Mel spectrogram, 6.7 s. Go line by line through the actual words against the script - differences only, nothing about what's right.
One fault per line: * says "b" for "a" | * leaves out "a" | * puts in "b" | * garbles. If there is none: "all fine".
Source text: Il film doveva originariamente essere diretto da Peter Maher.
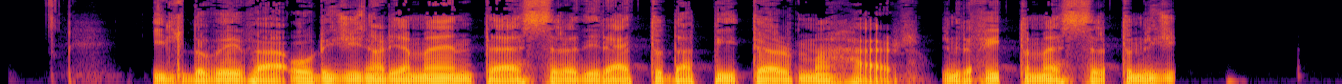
* leaves out "film"
* garbles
